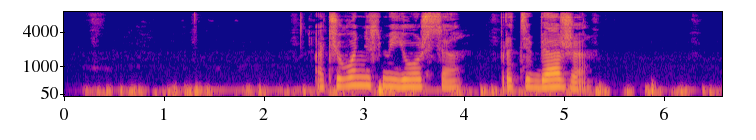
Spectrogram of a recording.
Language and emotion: Russian, sad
